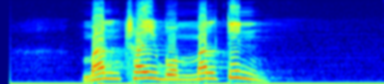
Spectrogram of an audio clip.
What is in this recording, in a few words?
"kingfishers", Akateko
